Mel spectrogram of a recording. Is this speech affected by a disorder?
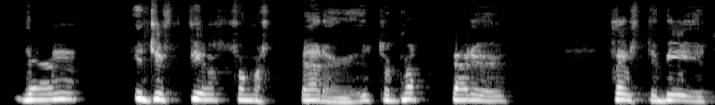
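Yes: deafblindness; progressive.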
